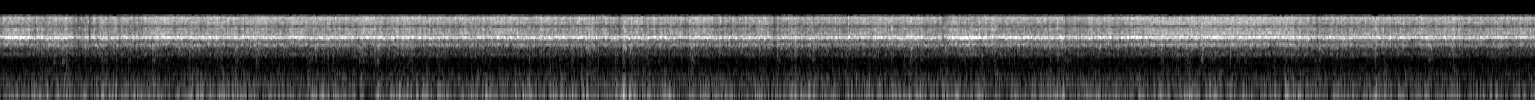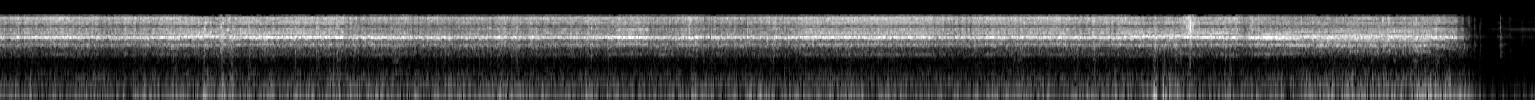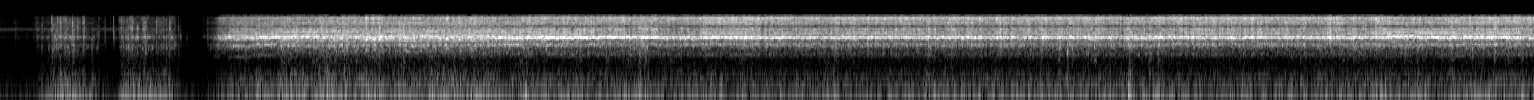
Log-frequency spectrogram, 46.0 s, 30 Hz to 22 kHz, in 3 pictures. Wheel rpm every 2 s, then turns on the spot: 160, 160, 160, 160, 160, 160, 160, 160, 160, 160, 160, 160, 160, 160, 150, 30, 70, 160, 160, 160, 160, 160, 160.
30-32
